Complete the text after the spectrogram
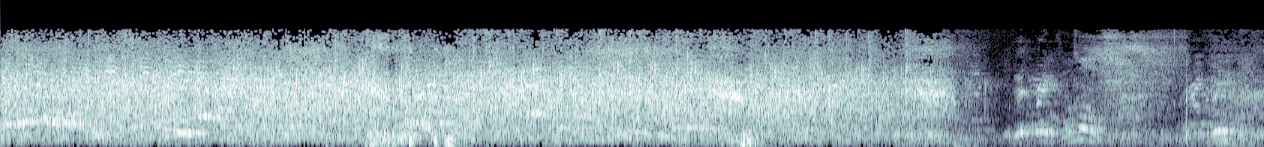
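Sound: audience clapping hands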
